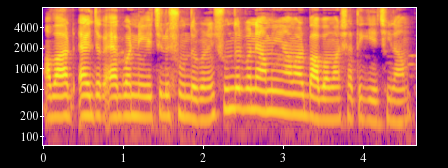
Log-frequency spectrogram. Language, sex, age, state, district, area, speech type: Bengali, female, 18-30, West Bengal, Dakshin Dinajpur, urban, spontaneous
